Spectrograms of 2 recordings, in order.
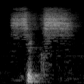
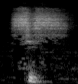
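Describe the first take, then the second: First: The word ends with a ks sound. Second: The word ends with a plain s sound. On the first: The speaker calls it wrong. "not pronounced as six" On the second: The speaker calls it right. "rather like S I S"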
